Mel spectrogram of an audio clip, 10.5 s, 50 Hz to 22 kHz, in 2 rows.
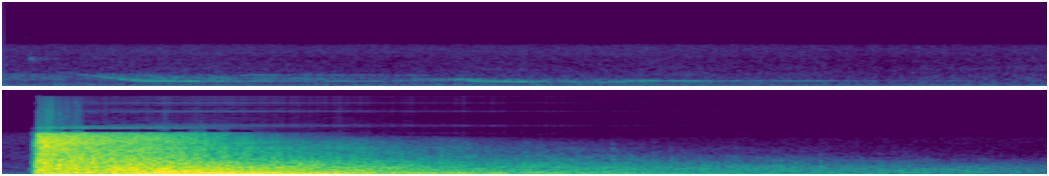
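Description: A Ruger Precision Rifle in .308 Winchester fires one shot, played back in slow motion. A sudden deep boom comes about five seconds in and dies away slowly over about four seconds. Before it there are only faint, low, wavering tones.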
